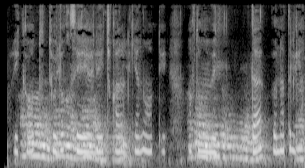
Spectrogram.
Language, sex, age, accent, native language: Uzbek, female, 18-24, Navoiy, Uzbek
